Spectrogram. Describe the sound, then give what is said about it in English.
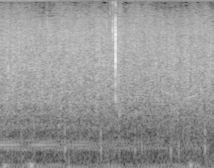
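Rain falls in a video game: a steady, soft hiss with scattered faint drop ticks throughout. “oh, it's raining.”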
